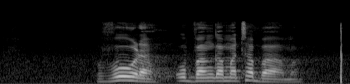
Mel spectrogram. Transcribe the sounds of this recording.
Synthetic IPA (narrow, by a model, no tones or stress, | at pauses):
vuɺaub̪vaŋɡamatʰabaːma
